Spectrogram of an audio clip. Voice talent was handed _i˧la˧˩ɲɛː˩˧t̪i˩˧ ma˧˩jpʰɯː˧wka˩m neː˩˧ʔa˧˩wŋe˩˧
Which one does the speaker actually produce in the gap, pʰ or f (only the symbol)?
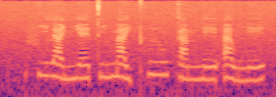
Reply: f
